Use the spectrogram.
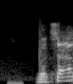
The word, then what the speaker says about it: Vitali: Vitali. Not Vladimir. I mean the way you the way you say it is vitally but Vitali Kaliscoco.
